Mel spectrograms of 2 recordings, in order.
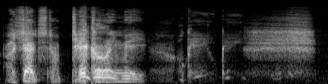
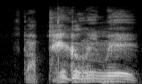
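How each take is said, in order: First: Hushed unvoiced repeat; whispering. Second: Much lower, slow, gruff-sounding protest; deep toy voice. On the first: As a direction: whisper it so nobody hears. Whispered repeat of the tickle protest. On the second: Pretend. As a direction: growl it out like a big beard. Toy character being tickled.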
